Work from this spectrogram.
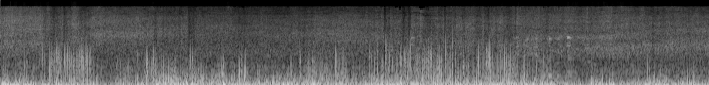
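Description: Strong wind buffets the microphone in continuous low rumbling gusts on a rainy, cloudy day in Toronto, loud and close, with no clear speech over it.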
